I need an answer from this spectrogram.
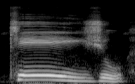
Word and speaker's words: queijo: Vejam também na palavra queijo, ó, queijo. Escutamos a letra Q, escutamos a letra E, mas não escutamos a letra U.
